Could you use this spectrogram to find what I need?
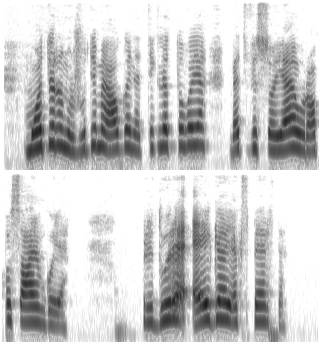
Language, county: Lithuanian, Klaipėda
